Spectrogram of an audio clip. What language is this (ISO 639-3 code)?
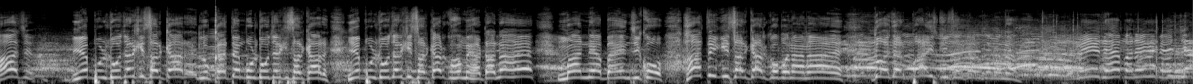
hin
